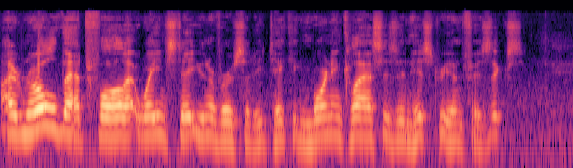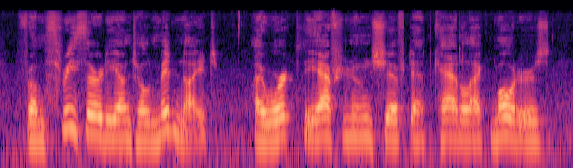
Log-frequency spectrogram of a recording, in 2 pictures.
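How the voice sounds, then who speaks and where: Speaking with an American accent, a man uses a high pitch, a dark, mellow tone, ordinary pitch variation and a moderate pace. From US Midwest, Detroit, Michigan. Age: 80s+. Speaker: war veteran. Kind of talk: oral history interview, reading prepared memoir. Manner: formal.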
